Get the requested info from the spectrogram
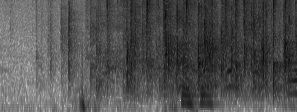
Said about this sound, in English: How many people, by round of applause, still utilize DVDs?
